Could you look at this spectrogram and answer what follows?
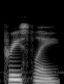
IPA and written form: ˈpriːstli (Priestley)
